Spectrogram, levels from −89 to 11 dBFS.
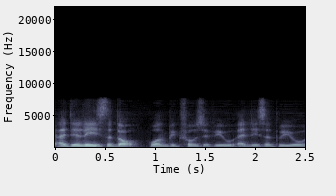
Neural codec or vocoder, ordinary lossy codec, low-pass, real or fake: codec, 16 kHz, 0.3 kbps, FocalCodec; none; none; fake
